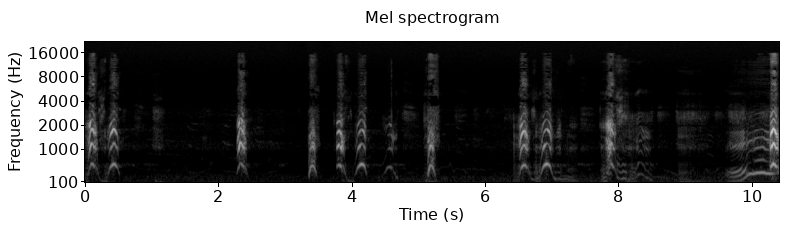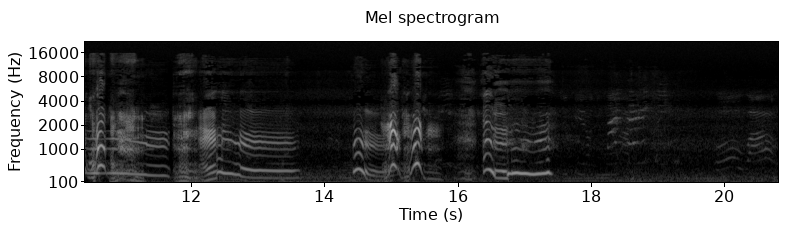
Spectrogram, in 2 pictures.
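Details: Borzoi barking during outdoor play on grass in autumn: a run of short sharp barks, then longer howling, whining yowls with rising and falling tones, building into a varied bark symphony before fading into quiet.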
